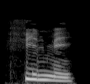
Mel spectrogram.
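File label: "filmer", French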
